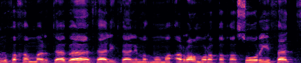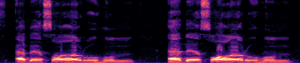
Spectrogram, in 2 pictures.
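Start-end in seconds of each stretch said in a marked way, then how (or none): 3.2-7.9 slow chanted "أبصارهم" with an echoed b; bounced ba recitation. Shown as a demonstration. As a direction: recite "أبصارهم" drawn out, bouncing b before heavy s. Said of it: "الباء مقلقلة".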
